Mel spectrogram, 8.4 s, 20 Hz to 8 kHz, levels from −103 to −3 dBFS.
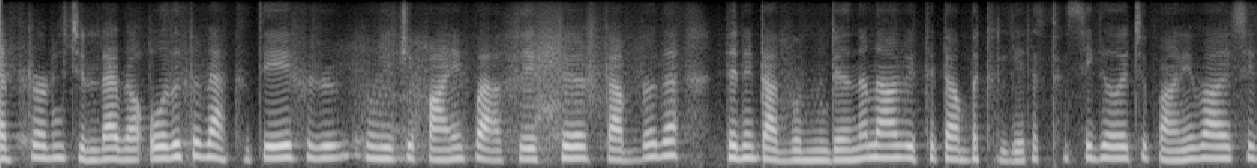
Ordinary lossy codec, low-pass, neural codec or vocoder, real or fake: none; none; codec, 16 kHz, 0.5 kbps, FunCodec, trained on Chinese and English, 25 frames a second; fake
